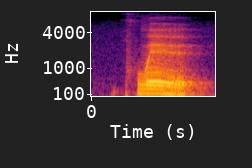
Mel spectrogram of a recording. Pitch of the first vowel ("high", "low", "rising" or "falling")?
falling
